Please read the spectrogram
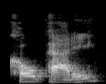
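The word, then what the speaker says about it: coWPAtty: Moving forward, we're going to be looking at the co-patty, or whatever you want to call it. Um, it's spelled CO and then WPATTY.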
